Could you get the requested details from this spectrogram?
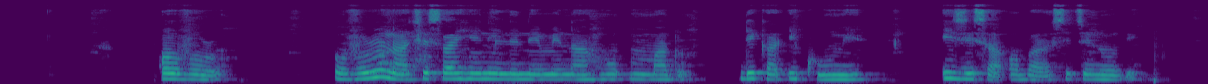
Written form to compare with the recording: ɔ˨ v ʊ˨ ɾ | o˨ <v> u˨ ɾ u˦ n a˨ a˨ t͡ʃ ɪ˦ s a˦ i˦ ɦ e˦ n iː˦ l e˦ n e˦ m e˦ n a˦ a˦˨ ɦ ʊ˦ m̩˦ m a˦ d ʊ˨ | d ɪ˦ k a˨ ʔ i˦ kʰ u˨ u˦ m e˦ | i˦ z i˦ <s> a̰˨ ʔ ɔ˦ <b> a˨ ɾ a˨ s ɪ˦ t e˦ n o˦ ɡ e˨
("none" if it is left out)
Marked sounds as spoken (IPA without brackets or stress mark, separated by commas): v, s, b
